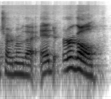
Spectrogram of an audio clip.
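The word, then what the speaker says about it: Eargl: and he clarified that the last name is ergl so i will try to remember that ed ergle it's meredith pronunced learning the name night project zero guys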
